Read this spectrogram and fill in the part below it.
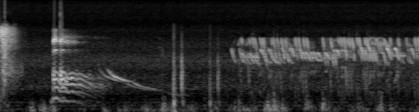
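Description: A cartoon cat falls and thumps onto the floor.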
